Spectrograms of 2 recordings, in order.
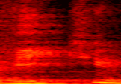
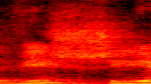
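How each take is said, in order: First: The middle consonant is a k sound. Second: The middle consonant is an sh sound. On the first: The speaker calls it wrong. "não é Vicky" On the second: The speaker calls it right. "É Vichy, a pronúncia correta"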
